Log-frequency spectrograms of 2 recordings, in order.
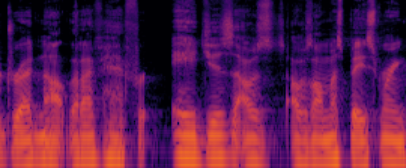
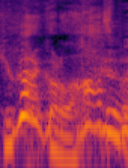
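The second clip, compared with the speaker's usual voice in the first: mock urgent wife; 8 dB louder, much faster than usual. Wife voiced urgently, laughing.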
